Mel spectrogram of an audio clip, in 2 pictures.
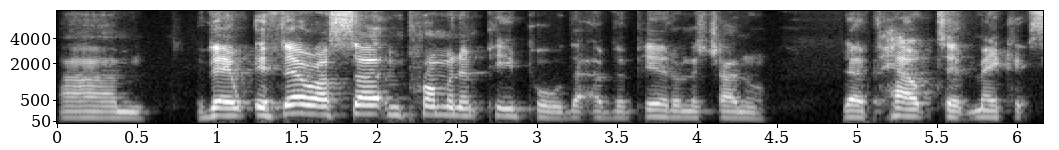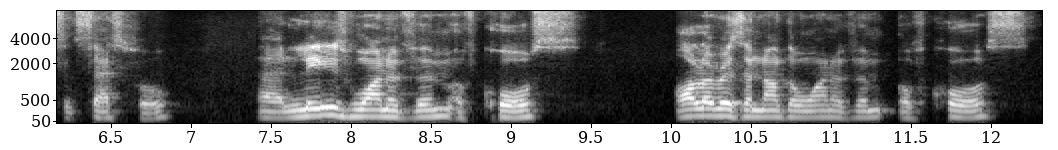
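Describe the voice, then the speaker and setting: Casual and matter-of-fact, a football fan show host swears and rambles while talking to his livestream viewers. He speaks at a normal speed with a medium pitch and a darkish tone.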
